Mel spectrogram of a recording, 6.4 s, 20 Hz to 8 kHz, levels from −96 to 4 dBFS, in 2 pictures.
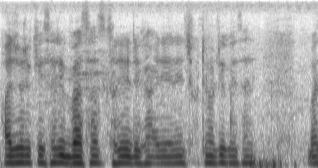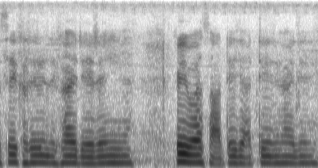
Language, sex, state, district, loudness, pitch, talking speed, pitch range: Hindi, male, Madhya Pradesh, Katni, -20 LUFS, 120 Hz, 180 wpm, 115-125 Hz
